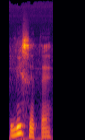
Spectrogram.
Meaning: second-person plural dependent active of λύνω (lýno)
- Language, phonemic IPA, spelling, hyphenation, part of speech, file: Greek, /ˈli.se.te/, λύσετε, λύ‧σε‧τε, verb, El-λύσετε.ogg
